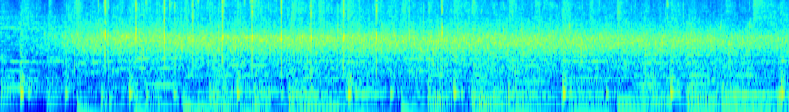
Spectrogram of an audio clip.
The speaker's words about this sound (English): Thank you, Dr. Album. Let's also give him another round of applause.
